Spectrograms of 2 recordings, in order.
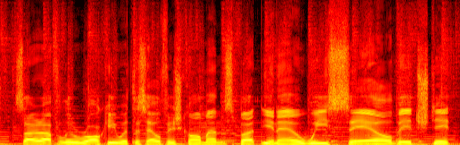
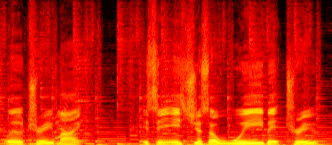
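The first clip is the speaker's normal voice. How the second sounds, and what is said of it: Put-on Australian accent. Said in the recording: “Little Australian accent”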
